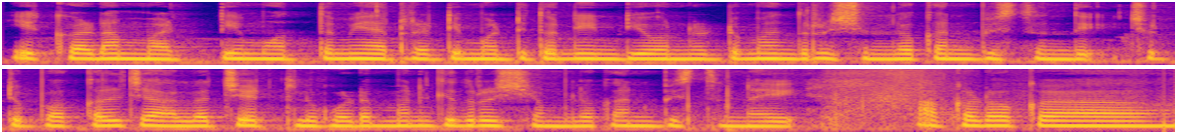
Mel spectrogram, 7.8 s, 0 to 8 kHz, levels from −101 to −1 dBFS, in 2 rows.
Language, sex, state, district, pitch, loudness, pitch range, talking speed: Telugu, female, Andhra Pradesh, Krishna, 200 Hz, -14 LUFS, 195-205 Hz, 170 wpm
